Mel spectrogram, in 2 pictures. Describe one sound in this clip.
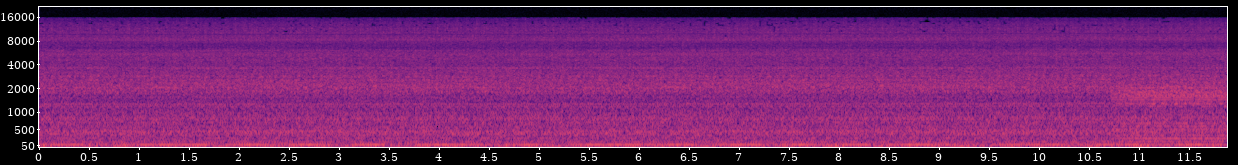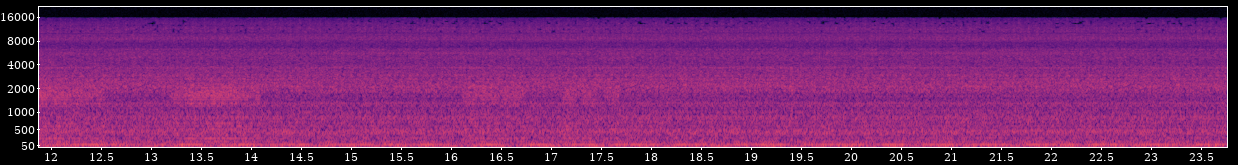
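A truck engine drones steadily with a low rumble.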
